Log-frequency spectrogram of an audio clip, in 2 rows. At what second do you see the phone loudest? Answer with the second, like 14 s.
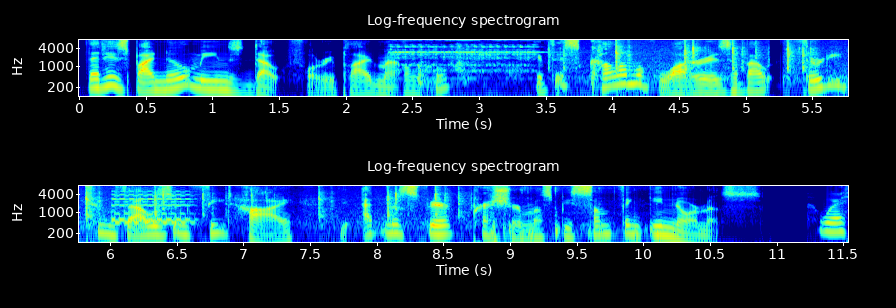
6 s.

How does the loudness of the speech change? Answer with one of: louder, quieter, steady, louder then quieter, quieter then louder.
steady.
